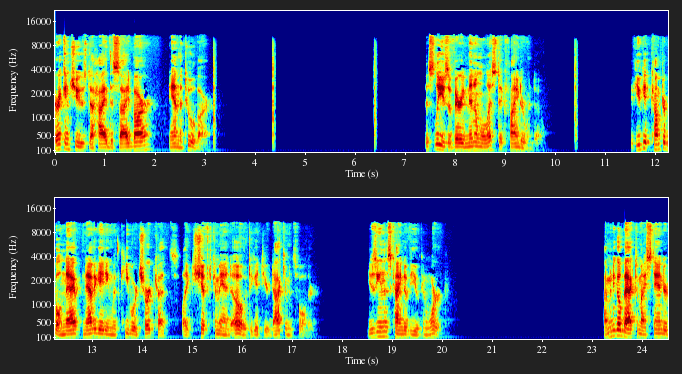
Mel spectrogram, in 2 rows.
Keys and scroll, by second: 17.6 shift+super+o, 21.0 shift+super+d, 24.2 shift+super+o.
